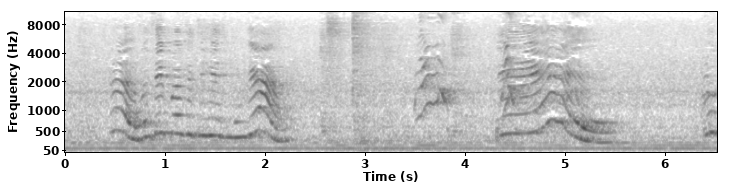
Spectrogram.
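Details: Dwarf German Spitz puppies indoors making whimpering, sliding whines that swoop up then down, in separate bursts about every one to two seconds, over a constant low hum.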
